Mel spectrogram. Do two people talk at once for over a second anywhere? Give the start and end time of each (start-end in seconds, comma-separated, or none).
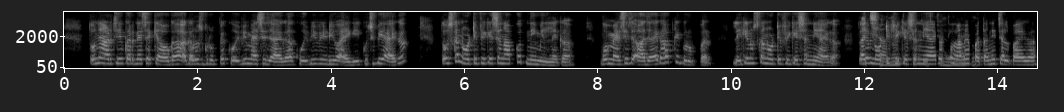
12.0-13.7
